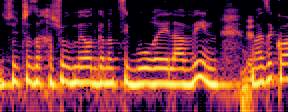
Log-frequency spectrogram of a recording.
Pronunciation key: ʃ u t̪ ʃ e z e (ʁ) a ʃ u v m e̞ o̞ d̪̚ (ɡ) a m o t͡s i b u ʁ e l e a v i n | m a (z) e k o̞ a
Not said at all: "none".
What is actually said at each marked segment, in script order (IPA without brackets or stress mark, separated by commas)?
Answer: χ, ɡ, z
